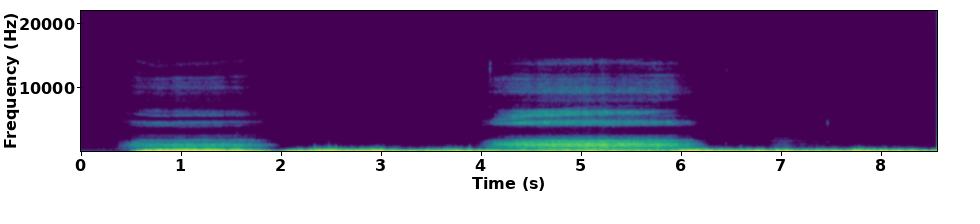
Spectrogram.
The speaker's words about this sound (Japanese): じゃあ耳で私たちの吐息を感じて、金玉の快楽攻めを味わいながら。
